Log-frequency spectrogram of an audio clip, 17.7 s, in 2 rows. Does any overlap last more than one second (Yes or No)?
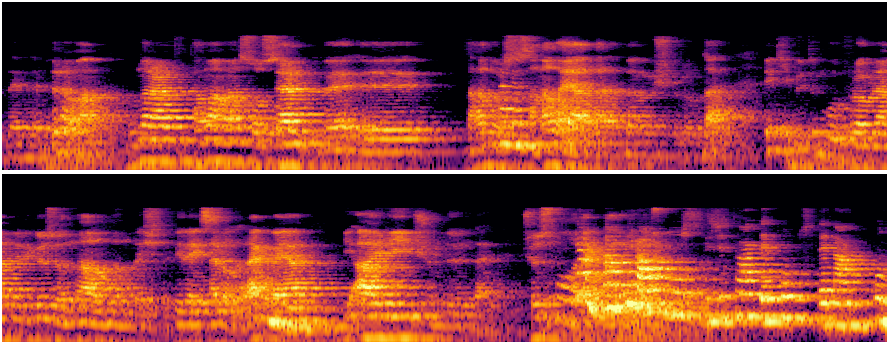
Yes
